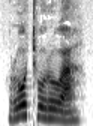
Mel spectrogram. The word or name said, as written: rotorua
